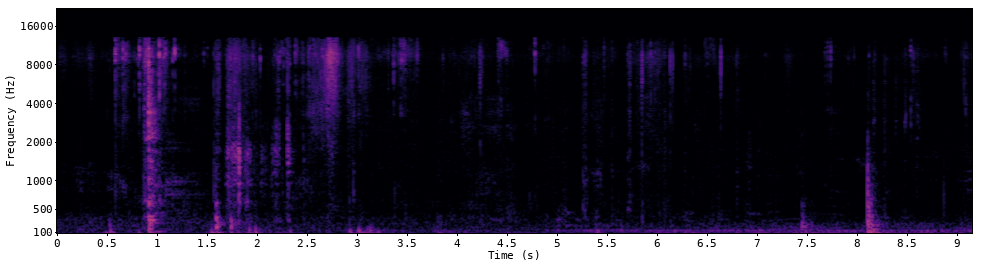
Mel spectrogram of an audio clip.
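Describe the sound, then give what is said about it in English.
A dog pants and moves around a friend's house. Soft, irregular breathing mixes with light scattered paw taps and a few sharper knocks, loudest early on and quieter toward the end. “oh, there's a dog here.”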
